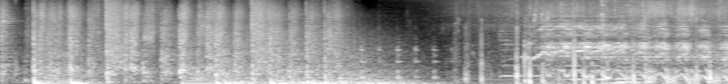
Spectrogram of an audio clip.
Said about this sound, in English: rides her horse through the bush like she does every day.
